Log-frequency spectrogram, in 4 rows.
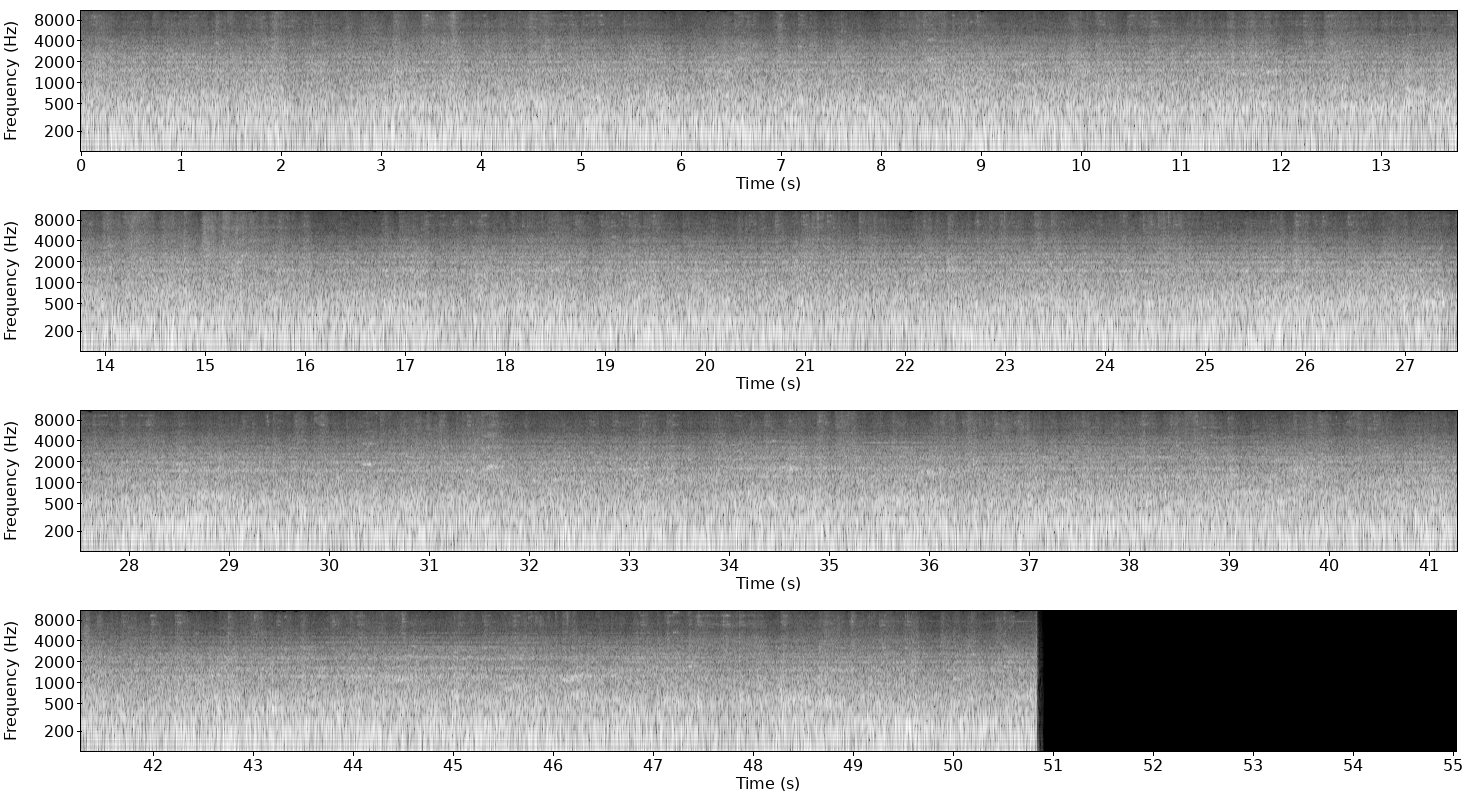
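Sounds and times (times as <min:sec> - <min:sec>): wheels clacking over rails: 0:00.0 - 0:50.8
freight train rumbling past: 0:00.0 - 0:50.9.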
